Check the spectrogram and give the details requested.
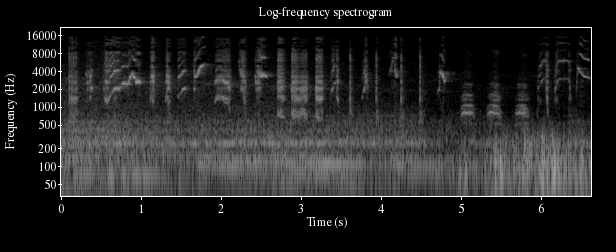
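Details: Vocal Javan myna on a training recording for young mynas, giving a dense run of harsh squawks, creaky chatter and brief upward whistles over a low background drone.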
